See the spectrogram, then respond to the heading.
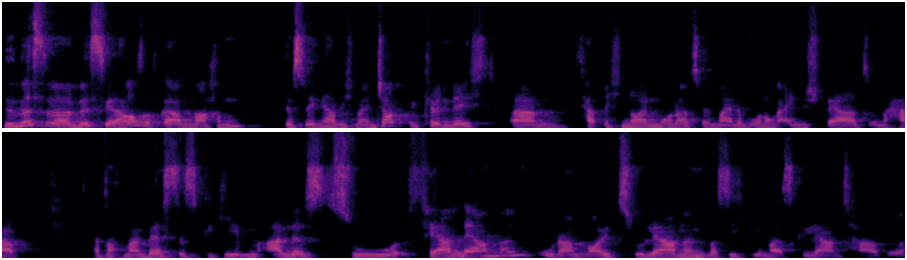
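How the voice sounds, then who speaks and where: Using an ordinary speaking voice, a woman talks at medium pitch and a fairly quick pace with ordinary pitch variation. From Germany, Hannover. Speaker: personal branding expert and author. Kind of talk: interview.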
